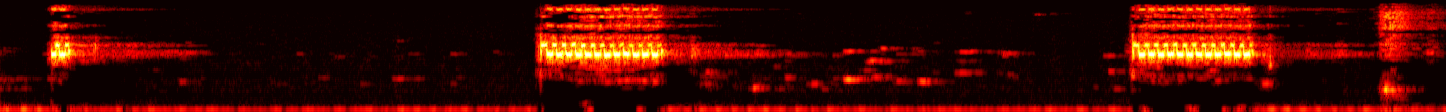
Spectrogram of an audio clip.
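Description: A telephone rings for a phone-in call. The bright, trilling electronic bell comes in two long bursts of about a second each, separated by long silences, with brief chirps at the start and end.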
